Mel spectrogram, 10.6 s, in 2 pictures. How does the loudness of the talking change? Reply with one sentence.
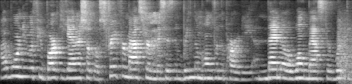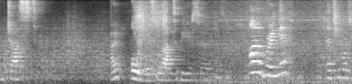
The volume of the talking stays about the same.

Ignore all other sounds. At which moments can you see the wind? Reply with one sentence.
You can hear the wind from 5.0 to 10.5 s.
